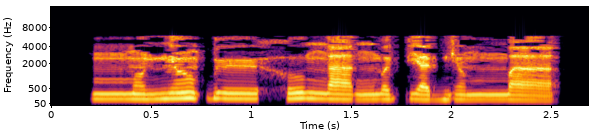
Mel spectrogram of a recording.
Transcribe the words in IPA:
mːõmʲõɓʉː huŋɐː ŋ͡mɵpʲɐbʲõ mːɐ

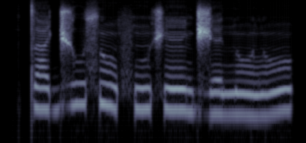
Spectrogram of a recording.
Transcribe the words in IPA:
ta˧d͡ʒu˦sɔ̃˦˨ fũ˧ʃɛ̃˧d͡ʒɛ˨ nɔ̃˨lɔ̃˨˦

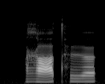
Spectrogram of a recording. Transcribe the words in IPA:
ɣaː˨˩˦ t̪ʰɨ˧ə̯

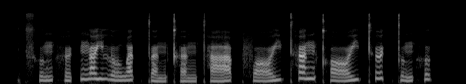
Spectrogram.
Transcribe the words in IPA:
t͡sʰʊ˨˧ŋhɵ˨˥t̚ŋɐ˥j lo˨˧wɐ˥t̚ t̪ɐ˨nkʰɐ˨ŋt̪ʰaː˨˥p̚ fɔː˨˥jt̪ʰɐ˥n kʰɔː˨˥jt̪ʰɵ˥t̚ t̪ʊ˨˧ŋhʊ˥k̚

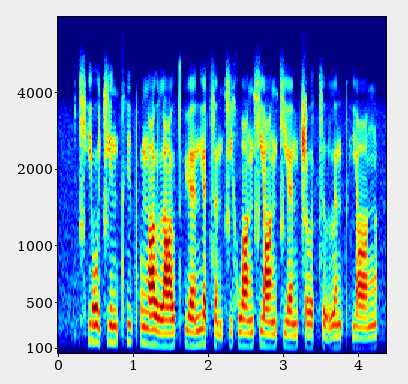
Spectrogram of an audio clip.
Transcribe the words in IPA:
t͡ɕʰjo˥˩ʊ̯t͡ɕi˥n t̪ʰi˥˧pʰʊ˥˧ŋ ɑ˥˩ʊ̯ lɑ˧˥ʊ̯ t̪ʰɥɛ˧˥n̪jɛ˧t͡sə̰˨˩nt͡ɕi˦ xwɑ˧˥ŋɕjɑ˧˥ŋ t͡ɕjɛ˧˥nʈ͡ʂɤ˧˥ t͡sɹ̩˨˩lə˥˩n pʰjɑ˧˥ŋ

